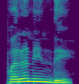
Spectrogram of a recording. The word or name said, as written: ಪರನಿಂದೆ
